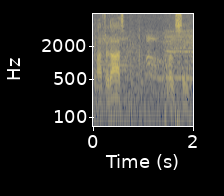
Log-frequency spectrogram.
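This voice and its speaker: A man's voice: lowish voice, unhurried, natural voice. A man voicing a wry, sceptical sea captain in a video game, plain-spoken and dry. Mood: wry, guarded. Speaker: ship's captain. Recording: wind and sea noise. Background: ship, waves and wind.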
